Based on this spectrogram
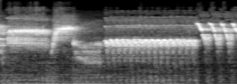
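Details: Atlantic canary song for training young birds: a high trill, a swift rising-then-falling slur, a low warbling dip, then a sustained buzzy trill and a closing burst of quick descending notes.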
